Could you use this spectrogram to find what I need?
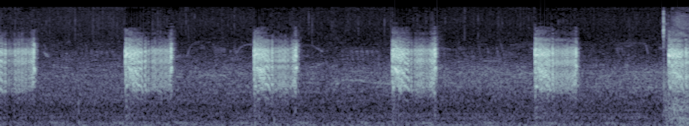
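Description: A recorded bird call: six harsh, evenly spaced bursts, each lasting under half a second and separated by roughly a second of quiet, with no talk.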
